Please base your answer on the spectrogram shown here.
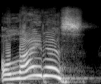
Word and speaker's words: OLITUS: lightest and I asked Kurt how do you pronounce the name of the company he said you say Oh lightest so welcome we're really excited to have you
